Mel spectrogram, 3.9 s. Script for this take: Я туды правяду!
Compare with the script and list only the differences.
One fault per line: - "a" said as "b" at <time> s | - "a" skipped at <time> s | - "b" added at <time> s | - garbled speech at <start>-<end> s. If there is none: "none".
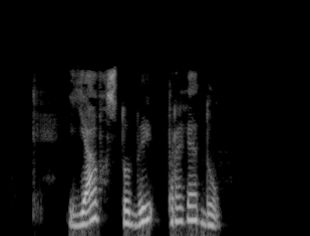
- "вас" added at 1.2 s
